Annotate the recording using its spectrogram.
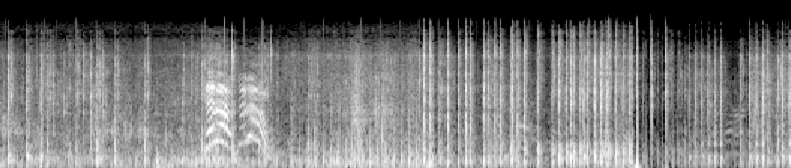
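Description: Paintball markers firing rapidly: a quick, uneven run of sharp pops that starts about halfway in and keeps going. A short shout comes a few seconds in.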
